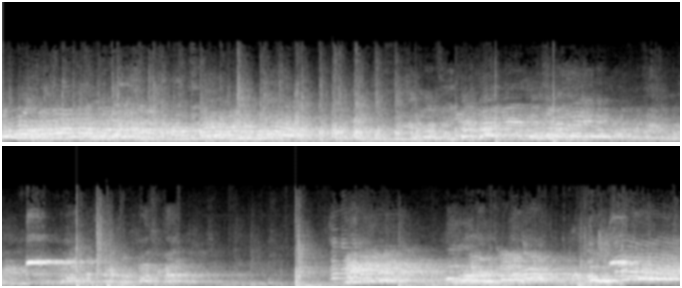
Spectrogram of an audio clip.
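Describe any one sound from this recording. Young women and girls shout and cheer in a large echoing gym.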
